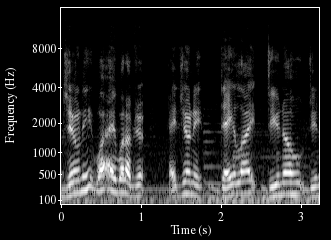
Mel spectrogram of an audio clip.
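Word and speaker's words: Daylyt: out of control daylight you can't spell it d-a-y-l-i-g-h-t it's like delight but daylight yeah yeah yeah yeah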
